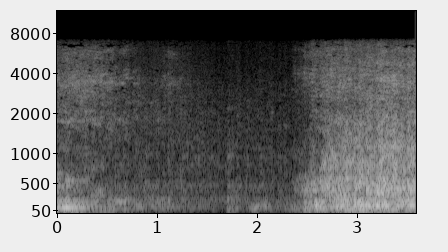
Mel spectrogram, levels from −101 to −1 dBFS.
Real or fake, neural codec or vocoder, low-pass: real; none; 7.2 kHz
